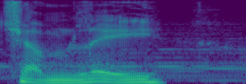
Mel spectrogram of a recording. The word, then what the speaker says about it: Chumley: The inkeeper, whose surname was Chumley, pronounced Chum Lee, offered them a room.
